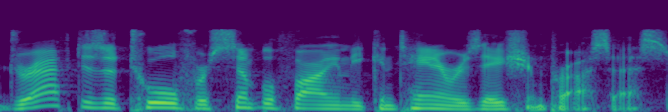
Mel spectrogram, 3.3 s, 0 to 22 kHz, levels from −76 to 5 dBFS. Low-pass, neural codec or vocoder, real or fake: 7.2 kHz; none; real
